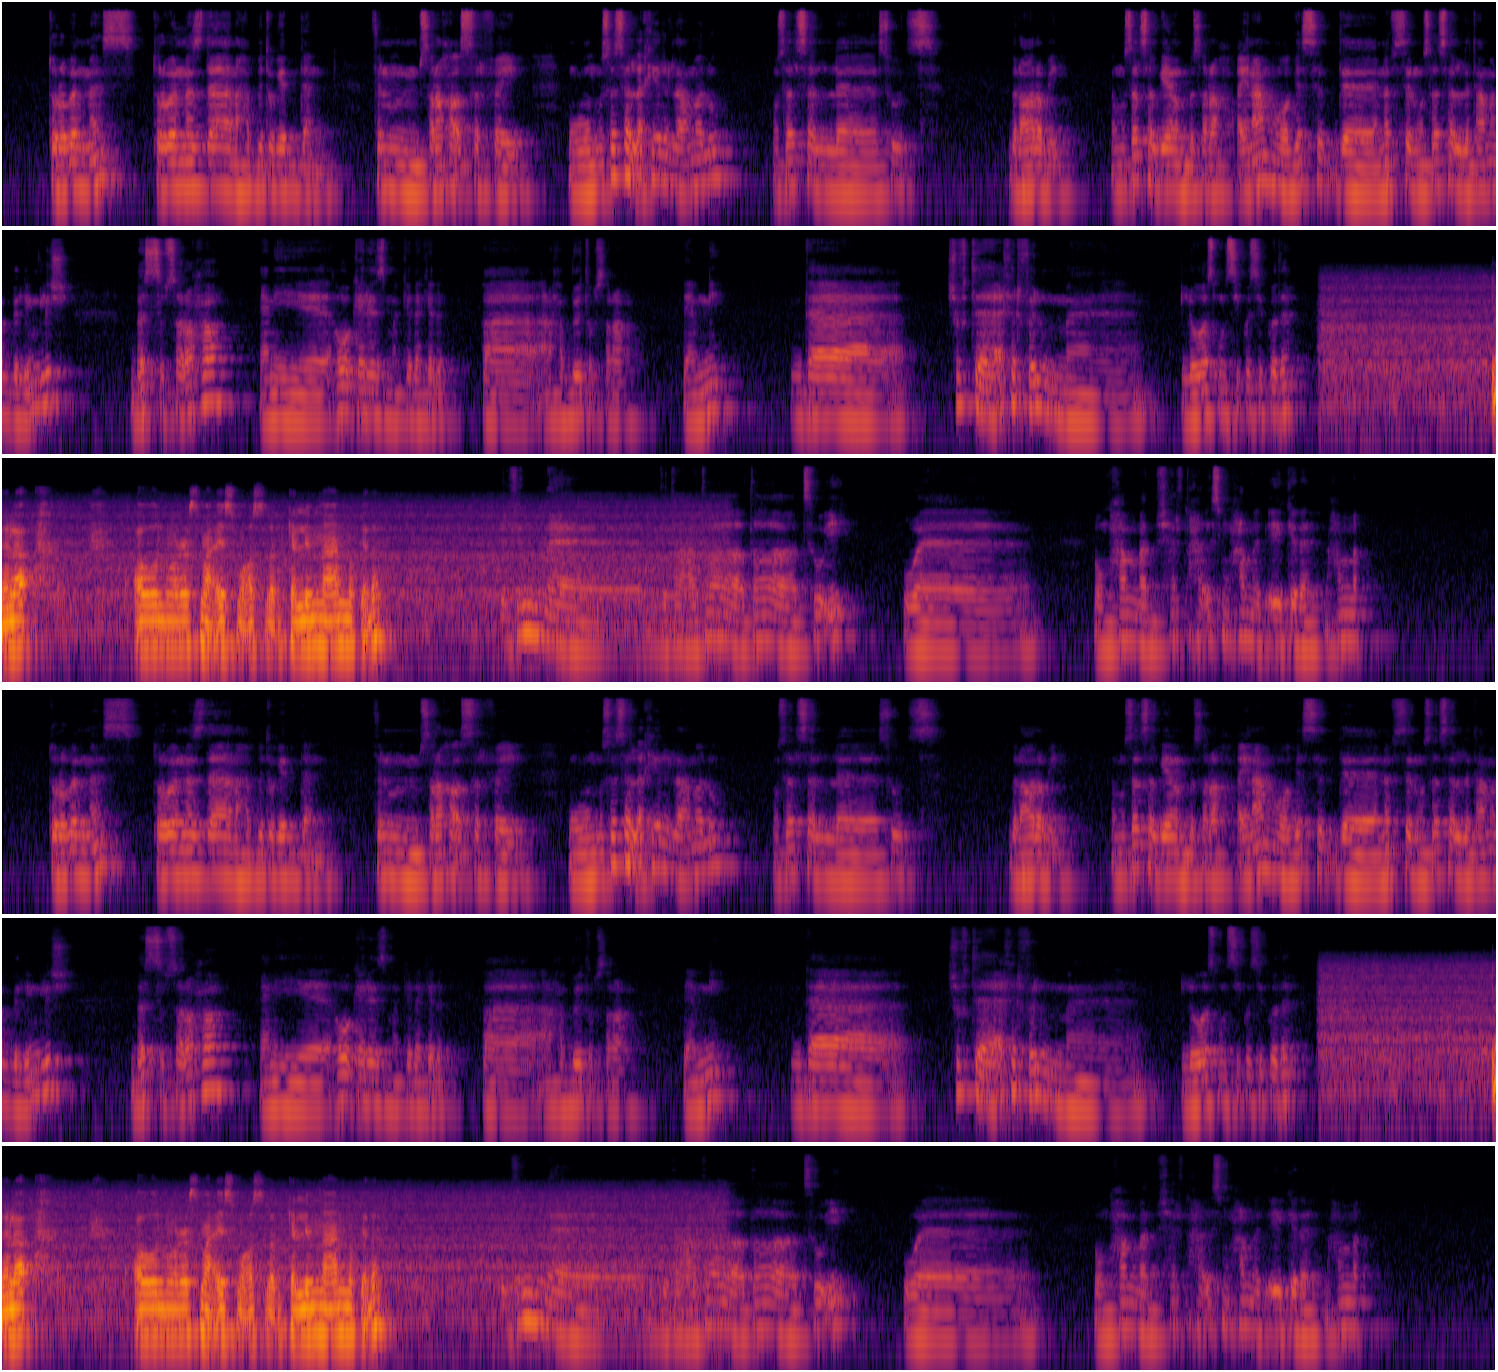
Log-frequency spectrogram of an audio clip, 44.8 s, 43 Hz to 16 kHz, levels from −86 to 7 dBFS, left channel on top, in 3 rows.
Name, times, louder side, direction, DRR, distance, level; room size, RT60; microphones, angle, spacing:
voice 1, 0.5-3.3 3.7-7.3 7.7-9.4 10.1-10.6 11.1-15.6 16.2-17.2 17.5-19.4 19.7-21.2 21.8-22.2 22.8-24.0 24.4-26.4 26.7-27.9 34.8-38.4 38.9-40.2 40.8-43.4, left 1 dB, 55° left, 1 dB, 2.0 m, -37 dB
sound 1, 28.1-37.2, equal, 60° right, 2.8 m, -41 dB
voice 2, 29.8-30.5 30.8-33.7, equal, ahead, 7 dB, 0.4 m, -23 dB
18.5 x 6.3 x 2.8 m, 0.65 s
head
